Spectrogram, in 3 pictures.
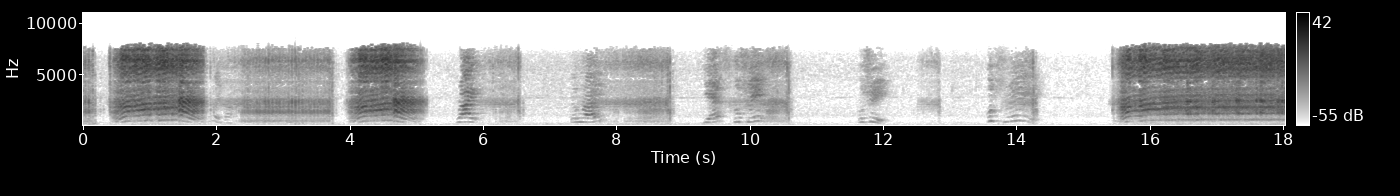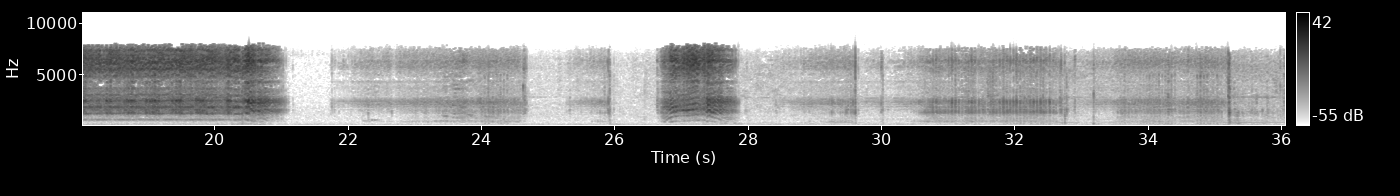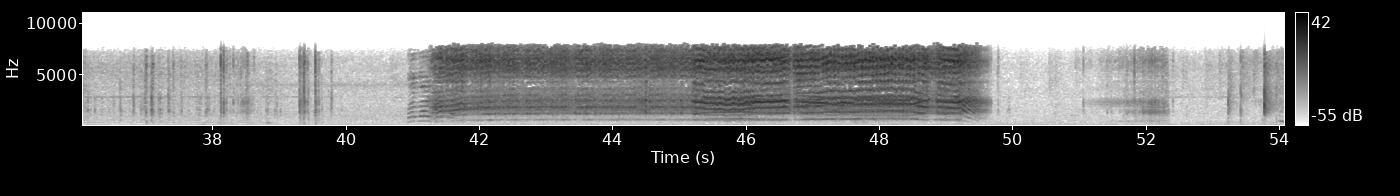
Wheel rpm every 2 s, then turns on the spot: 60, 10, 40, 10, 0, 0, 0, 30, 160, 160, 50, 10, 10, 40, 0, 20, 20, 10, 0, 0, 40, 160, 160, 160, 120, 0, 0.
6-8 22-24 30-36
